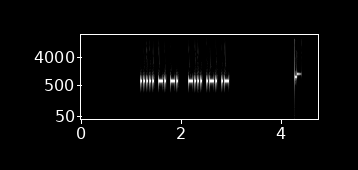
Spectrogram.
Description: Morse code, heard as a keyed tone, about 40 wpm, 690 Hz. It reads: 5NN BRA
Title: Ontario QSO Party Exchange 40wpm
